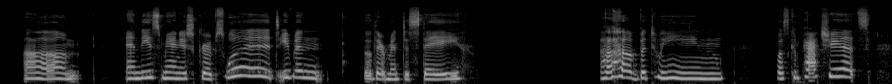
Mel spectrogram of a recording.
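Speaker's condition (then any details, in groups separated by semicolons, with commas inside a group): No condition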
